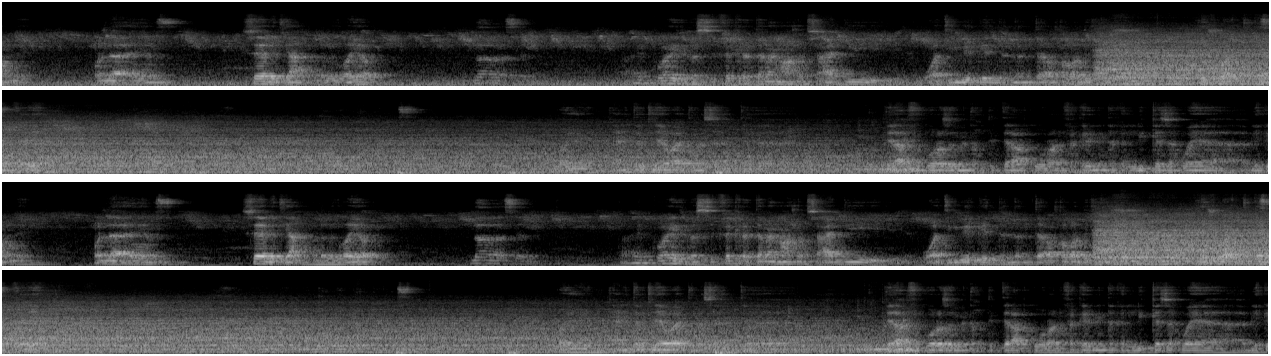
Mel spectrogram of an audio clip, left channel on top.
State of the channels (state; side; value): noise; left; rumble, 12 dB below the sound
